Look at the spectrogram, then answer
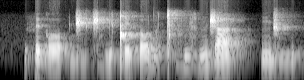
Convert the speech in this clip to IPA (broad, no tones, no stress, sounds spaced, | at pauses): θ ɘ ɡ ɔ | d͡ʒ e̤ t͡ʃ a̤ ɡ ɛ ǃ e θ ɔ d o ǀʰ a̤ n z a̤ n d͡ʒ a | n d͡ʒ ṳ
